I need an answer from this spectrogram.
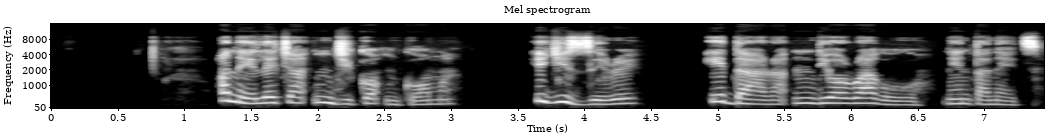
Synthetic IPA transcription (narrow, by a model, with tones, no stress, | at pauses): ɔ˦ne˨le˦t͡ʃa˦n̩˦d͡ʒi˨kɔ˦ŋ̩˨kɔ˨˦ma˦ | i˦d͡ʒi˦ze˨ɾe˦ | ɪ˦da˨a˨ɾa˨n̩˦dɪ˦ɔ˦ɾʊ˦a˦ɣʊ˨ɣʊ˨nɪ˦n̩˦ta˦ne˨tɪ̥˨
